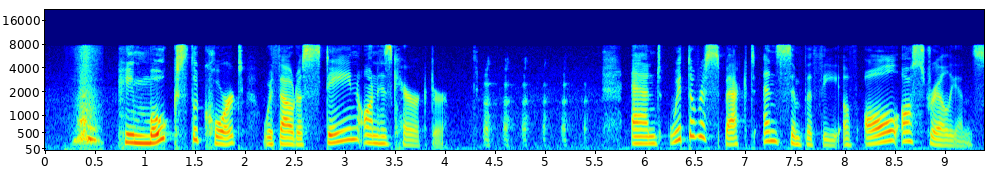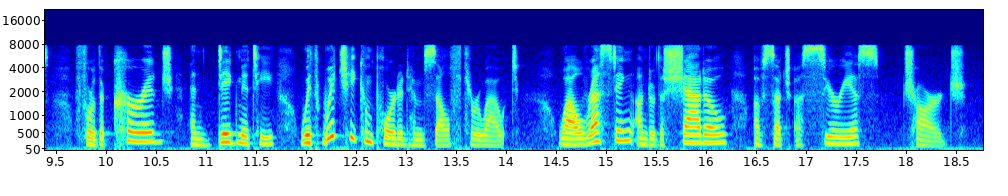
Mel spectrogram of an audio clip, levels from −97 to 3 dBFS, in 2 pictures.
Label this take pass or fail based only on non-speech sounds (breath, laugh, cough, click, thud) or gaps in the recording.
fail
